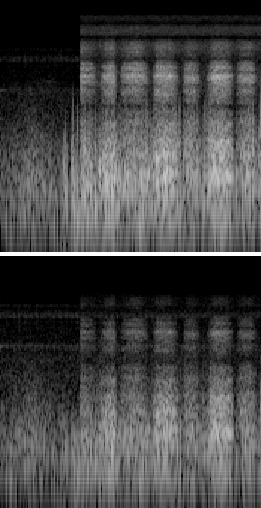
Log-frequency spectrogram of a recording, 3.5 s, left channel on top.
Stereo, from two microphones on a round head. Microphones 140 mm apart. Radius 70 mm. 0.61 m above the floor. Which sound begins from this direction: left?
Breathing, at 1.1 s.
